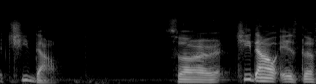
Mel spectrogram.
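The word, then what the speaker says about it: QiDao: to look them up that is spelt q-i-d-a-o but you say chi dao so chi dao is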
